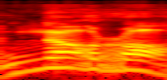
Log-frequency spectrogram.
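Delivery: high-pitched monster character voice. Retelling Dikembe scolding a child after slapping away a roll: Dikembe voice like Cookie Monster. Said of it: "because he sounds like Cookie Monster".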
